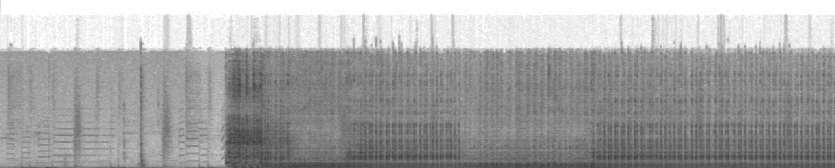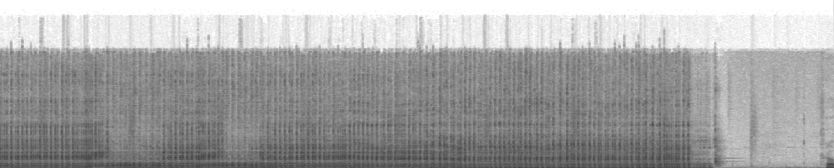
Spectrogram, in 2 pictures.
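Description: A Suzuki RG Gamma two-stroke motorcycle engine fires up after a quiet moment and idles loudly and steadily for about twenty seconds, then cuts off abruptly.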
